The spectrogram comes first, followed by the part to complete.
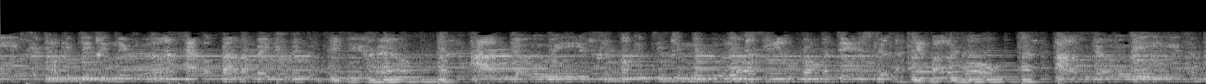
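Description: Acoustic guitar strummed, playing chords in a steady rhythm.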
